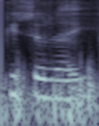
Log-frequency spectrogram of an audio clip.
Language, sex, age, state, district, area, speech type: Nepali, female, 60+, West Bengal, Jalpaiguri, urban, spontaneous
